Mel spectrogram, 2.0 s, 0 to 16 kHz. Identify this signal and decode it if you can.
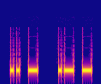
Morse code, heard as a keyed tone, about 20 wpm, 610 Hz. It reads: IT AT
